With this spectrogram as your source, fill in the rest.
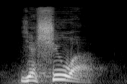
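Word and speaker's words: Yeshua (ישוע): In Hebrew, the name is Yeshua.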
